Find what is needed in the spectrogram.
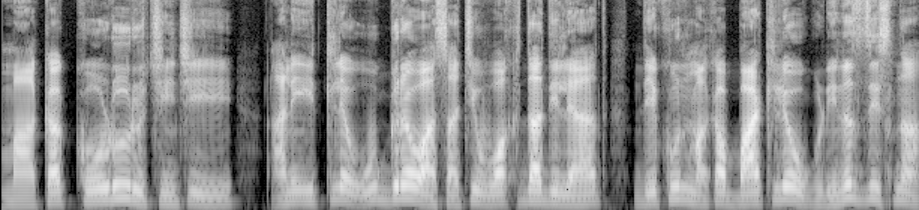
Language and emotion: Goan Konkani, disgusted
